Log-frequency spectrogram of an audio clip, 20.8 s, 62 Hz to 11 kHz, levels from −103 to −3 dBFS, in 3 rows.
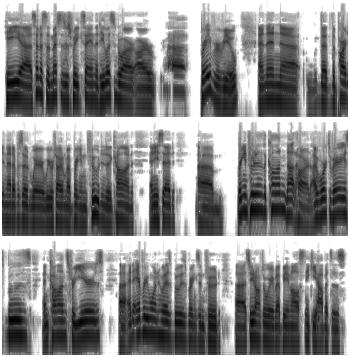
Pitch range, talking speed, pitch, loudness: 115-150 Hz, 225 wpm, 125 Hz, -16 LUFS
